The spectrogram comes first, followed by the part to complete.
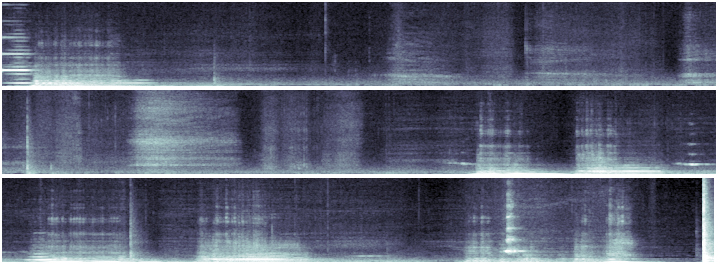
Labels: Is someone breathing heavily in the background?
yes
